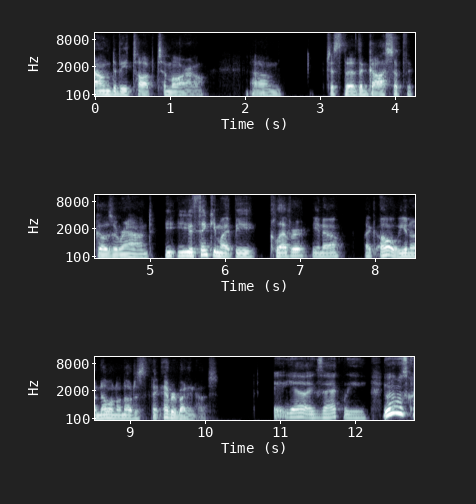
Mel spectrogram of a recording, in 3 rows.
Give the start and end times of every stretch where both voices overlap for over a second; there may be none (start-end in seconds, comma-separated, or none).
none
